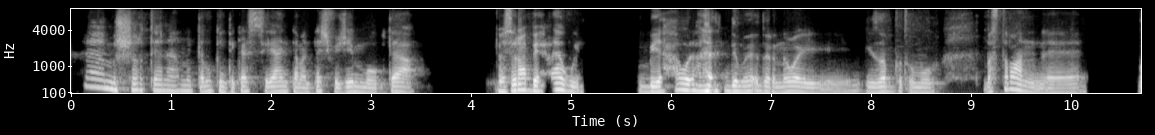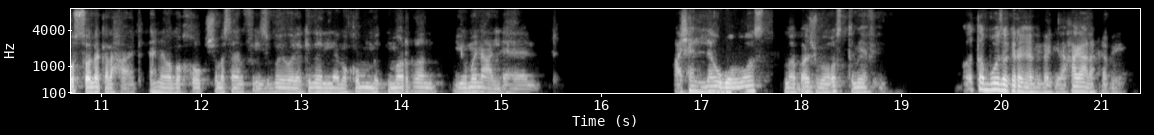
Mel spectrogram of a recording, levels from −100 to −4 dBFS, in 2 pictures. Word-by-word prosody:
يعني 240 -3 -2
مش 175 -2 +3
شرط 165 -3 -2
يعني 150 -2 0
أنت 145 -2 -4
ممكن 135 0 -1
تكسِّل 130 +1 -2
يعني 130 0 +4
أنت 130 - -3
ما 115 - 0
أنتاش 120 +5 -2
في 115 - -2
gym 125 +2 +2
وبتاع، 120 +2 0 0.7
بس 130 +1 +3
الواحد 165 +2 +8
بيحاول، 145 0 +4 0.6
بيحاول 130 +6 +5
على 140 -1 +6
قد 140 0 +1
ما 135 0 +4
يقدر 130 -2 +2
إن 120 0 0
هو 130 +1 +5
ي 115 - 0 0.3
يضبّط 125 +1 0
أموره. 115 0 -3 0.4
بس - - -3
طبعًا 155 - +2 0.9
بُص - - +1
هاقول - - +6
لك - - 0
على - - 0
حاجة، - - -9
أنا 120 -1 -4
ما - - -1
باخرُجش 110 0 -6
مثلًا 110 -1 -4
في 110 - -12
أسبوعي 110 +2 -5
والّا 110 -1 -1
كده 115 +3 -3
إلّا 110 -1 -1
ما 105 - -4
أكون 110 +2 -4
متمرَّن 115 +2 -4 0.2
يومين 115 +2 -2
على 105 -3 -4
الأقل. 100 -1 -10 1.4
عشان 135 -3 -3
لو 130 0 +1
بوَّظت 135 +4 -1
ما 115 - -3
أبقاش 125 +3 -2
بوَّظت 120 +2 -4
100 115 0 -1
في 110 - -15
ال 110 - -20 0.8
آآ - - -3
تبويظة 170 -2 +4
كده 140 -3 +2
خفيفة 110 -1 -4
كده، 100 0 -8
حاجة 130 +5 +1
على 110 -4 -3
خفيف. 105 0 -13
120 Hz, 185 wpm, -22 LUFS, 110-135 Hz, 1.4 s, الواحد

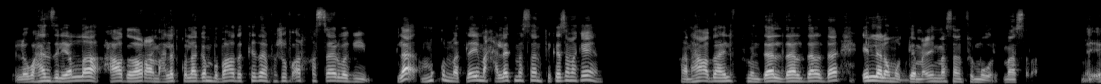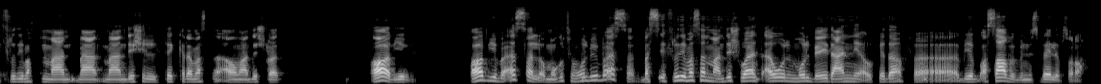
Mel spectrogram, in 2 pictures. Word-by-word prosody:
اللي 115 +2 -2
هو 140 - +1
هانزِل 155 0 -1
يالّا 170 +5 +3
هاقعُد 170 -2 +3
أدوّر 155 +2 +4
على - - +5
المحلّات 145 +4 -3
كلّها 160 +1 0
جنب 165 -1 -3
بعض 165 +3 -1
كده 175 +2 -2
فاشوف 165 +2 -9
أرخَص 165 -3 -3
سِعر 175 0 +1
وأجيب، 140 -5 -3 0.3
لأ - - +7
ممكن 180 +8 -7
ما 145 - -1
تلاقي 170 +7 +1
محلّات 180 -1 -1
مثلًا 185 0 -3
في - - -14
كذا 170 +3 -1
مكان، 185 -5 -1 0.8
أنا 125 +3 -3
هاقعُد 165 -1 +2
بقى 155 -1 +3
ألِفّ 160 0 -3
من 135 -3 -5
ده 155 +5 +6
لده، 150 0 +4
لده، 160 +2 +2
لده، 170 +4 +2 0.2
إلّا 175 0 +7
لو 155 -2 +5
متجمّعين 130 +1 -2
مثلًا 140 -1 -3
في 125 - -11
Mall 120 - -5
مثلًا، 115 0 -4 0.5
آآ - - -6
افرضي 130 +1 -7
مثلًا 135 -2 -7
ما 115 0 +3
ما 115 0 +3
ما 115 - -2
عنديش 115 +6 -1
الفكرة 130 0 -4
مثلًا 135 +2 -5
أو 115 - +1
ما 115 - -1
عنديش 120 +3 -4
وقت، - - -3 0.9
آه - - +11
بي - - -3 0.6
آه 195 - +9
بيبقى 175 -1 -2
أسهل 225 0 +1
لو - - -3
موجود 170 - -7
في 140 - -10
Mall 155 +4 -3
بيبقى 200 +3 -1
أسهل 360 - -3
بس - - 0
افرضي 185 +2 0
مثلًا 185 +1 0
ما 150 - -1
عنديش 160 +5 -3
وقت 165 +1 +3
أو 160 +2 +1
الMall 150 +1 -3
بعيد 145 0 0
عنّي 130 +1 +1
أو - - -4
كده - - -1
فبيبقى 130 -1 -3
صعب 165 -1 +7
بالنسبة 110 +2 -3
لي 110 - -4
بصراحة. - - -9
155 Hz, 225 wpm, -24 LUFS, 135-170 Hz, 0.9 s, آه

